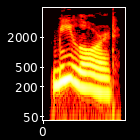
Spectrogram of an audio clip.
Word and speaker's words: my Lord: much that is tln when reading malord make sure to pronounce it as me Lord ha ah I'm sorry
